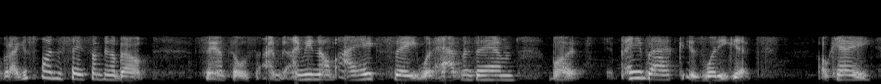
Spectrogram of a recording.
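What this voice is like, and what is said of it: Hoarse, sore-throated voice. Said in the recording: “I have a little sore throat”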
